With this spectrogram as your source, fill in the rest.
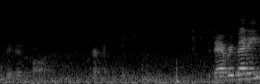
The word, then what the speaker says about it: Kahlo: Frida Kahlo.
